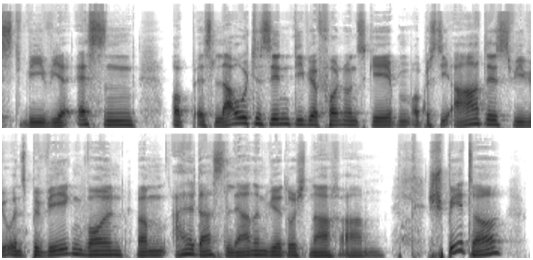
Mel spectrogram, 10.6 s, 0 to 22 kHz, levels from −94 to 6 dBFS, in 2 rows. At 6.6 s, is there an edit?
yes; 1 cut; at 6.6 s

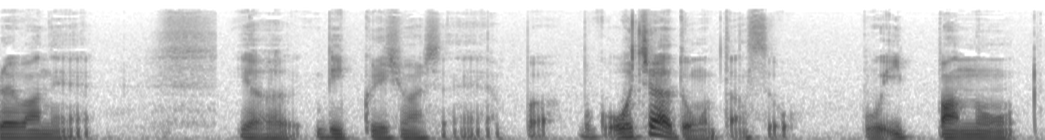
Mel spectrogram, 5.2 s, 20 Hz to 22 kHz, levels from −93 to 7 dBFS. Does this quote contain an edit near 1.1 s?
yes; 2 cuts; at 1.1 s, 2.8 s

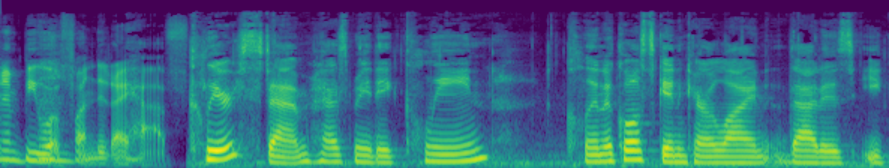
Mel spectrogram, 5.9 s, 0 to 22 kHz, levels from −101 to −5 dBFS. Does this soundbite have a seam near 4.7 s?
no; 1 cut; at 1.2 s

